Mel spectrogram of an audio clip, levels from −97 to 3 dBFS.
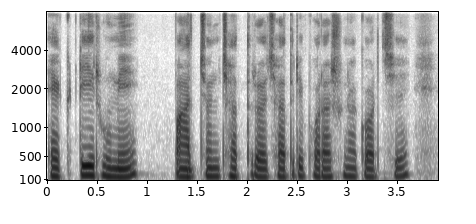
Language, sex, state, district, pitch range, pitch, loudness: Bengali, male, Tripura, West Tripura, 140-165 Hz, 150 Hz, -16 LUFS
